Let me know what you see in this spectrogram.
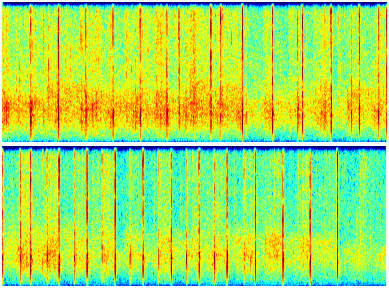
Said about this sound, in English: And maybe before we do, we could give all of us who have managed to get this far a round of applause and a bit of a cheer. So thank you all very much.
